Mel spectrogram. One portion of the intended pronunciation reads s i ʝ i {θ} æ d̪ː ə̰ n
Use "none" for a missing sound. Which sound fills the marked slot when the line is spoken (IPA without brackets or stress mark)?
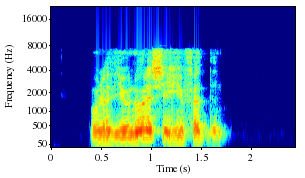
f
